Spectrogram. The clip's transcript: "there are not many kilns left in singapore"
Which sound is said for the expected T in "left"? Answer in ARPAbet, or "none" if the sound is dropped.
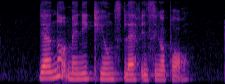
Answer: T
